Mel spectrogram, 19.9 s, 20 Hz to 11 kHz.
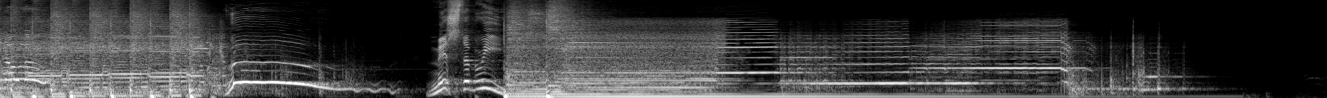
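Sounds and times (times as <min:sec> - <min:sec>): distorted electric guitar ringing: 0:00.0 - 0:03.5, 0:05.2 - 0:18.9
bass guitar: 0:00.0 - 0:06.0, 0:07.5 - 0:18.8
final band hits: 0:00.0 - 0:11.2.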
